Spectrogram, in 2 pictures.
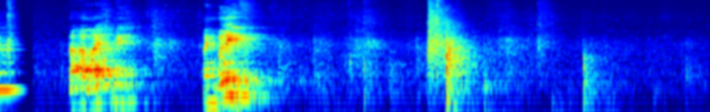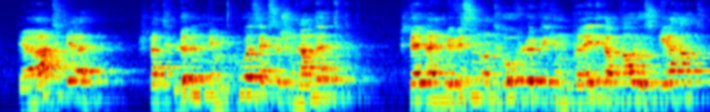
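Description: An elderly man reads aloud calmly in a large echoing hall.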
